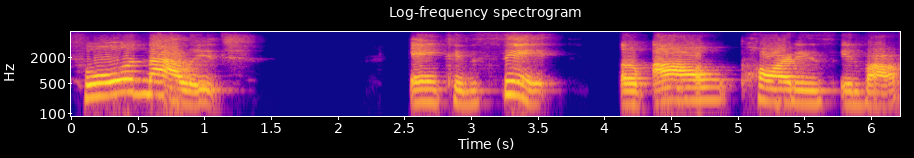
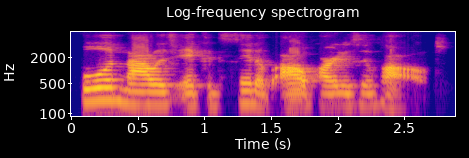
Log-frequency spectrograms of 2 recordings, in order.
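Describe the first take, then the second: First: It is said more loudly. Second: It is said at normal volume.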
